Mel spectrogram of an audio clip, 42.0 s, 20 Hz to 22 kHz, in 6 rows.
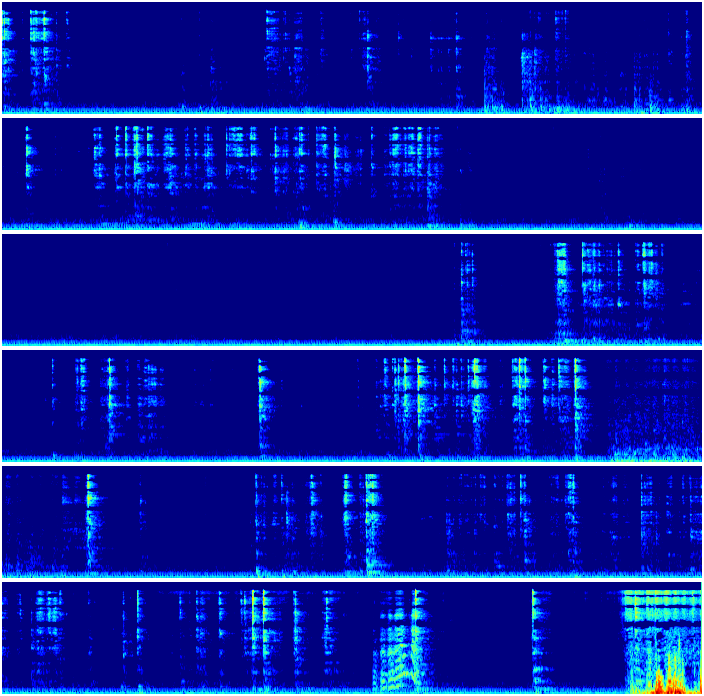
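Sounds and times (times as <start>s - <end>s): soft rustle: 41.2s - 42.0s.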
